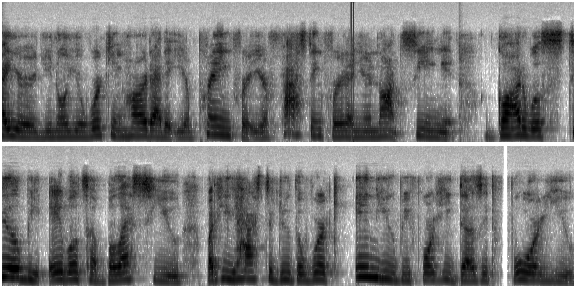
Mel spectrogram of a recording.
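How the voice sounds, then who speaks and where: A woman's normal speaking voice at medium pitch and a moderate pace, with ordinary pitch variation over a quiet background. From Canada. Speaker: faith vlogger. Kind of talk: live stream chat. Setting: livestream. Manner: casual, conversational.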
